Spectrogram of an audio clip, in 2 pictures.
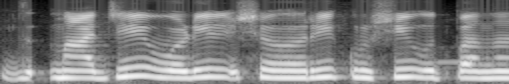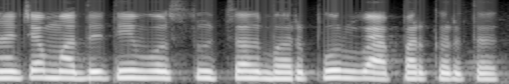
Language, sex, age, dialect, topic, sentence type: Marathi, female, 18-24, Northern Konkan, agriculture, statement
